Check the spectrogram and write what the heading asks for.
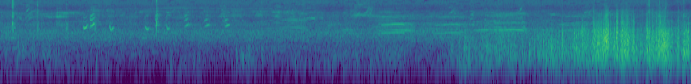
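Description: Birds calling outdoors: a run of short chirping notes in the first few seconds and a few arched calls about five seconds in, over low background noise. A louder rush of noise builds over the last two seconds.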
